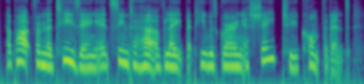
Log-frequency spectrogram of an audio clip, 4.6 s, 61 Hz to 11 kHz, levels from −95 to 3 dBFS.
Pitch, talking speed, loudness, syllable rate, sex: 200 Hz, 235 wpm, -20 LUFS, 6.0 syllables/s, female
